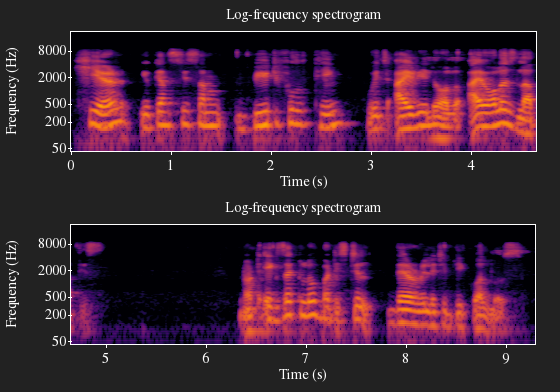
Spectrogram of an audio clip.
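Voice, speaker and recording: Here a thirtysomething man runs an easygoing trading livestream, replying to viewers' comments. His voice is a little high, expressive and fairly bright, with vocal fry and a moderate pace, and his phrasing is non-native and full of restarts.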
